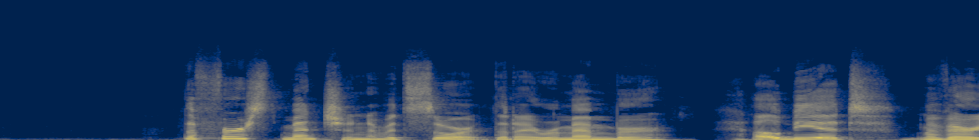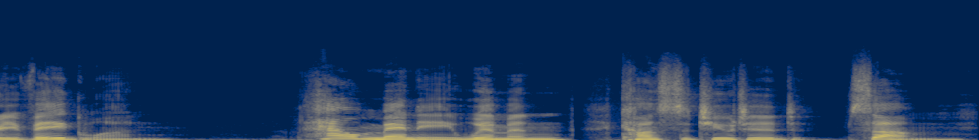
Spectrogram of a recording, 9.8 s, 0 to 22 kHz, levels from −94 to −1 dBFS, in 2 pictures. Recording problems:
muffled; slightly; fading above 3 kHz

